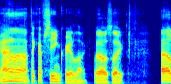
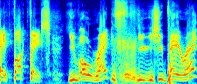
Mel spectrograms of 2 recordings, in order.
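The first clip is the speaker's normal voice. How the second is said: angry, very high-pitched, pissed-off voice; 12 semitones higher than usual. Retelling a meme where a man with a bat confronts a creepy figure: imitating an angry man. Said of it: "but he's pissed off".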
